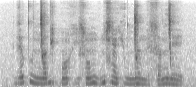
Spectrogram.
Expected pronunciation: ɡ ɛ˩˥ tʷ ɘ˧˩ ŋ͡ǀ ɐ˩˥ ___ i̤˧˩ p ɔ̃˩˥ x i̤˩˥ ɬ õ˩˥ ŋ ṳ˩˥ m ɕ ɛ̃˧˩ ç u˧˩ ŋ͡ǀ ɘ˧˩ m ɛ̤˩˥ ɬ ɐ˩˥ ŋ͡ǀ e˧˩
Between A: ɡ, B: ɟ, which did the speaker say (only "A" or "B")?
A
